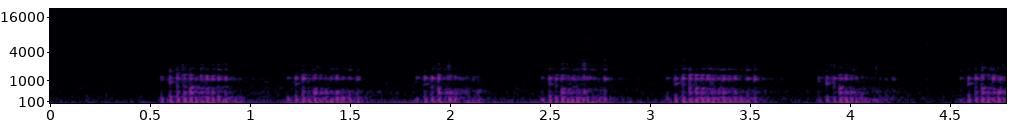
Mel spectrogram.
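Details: A red deer stag at the Domaine d'Aristée, France, roars in a rapid series of deep, hoarse bellows, each about half a second long.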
